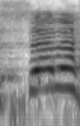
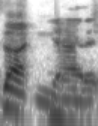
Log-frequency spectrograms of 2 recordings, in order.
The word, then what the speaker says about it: Sutter: It's Sutton. It's Sutton. 2 T's. No, it's Sutter. Sutter. Sutter? Yeah. Sutter? Sutter. Oh God, that sounds like Stutter.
